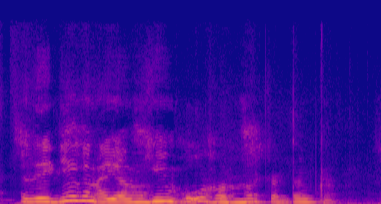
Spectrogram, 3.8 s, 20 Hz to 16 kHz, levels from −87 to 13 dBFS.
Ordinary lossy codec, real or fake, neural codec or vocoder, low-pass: none; fake; codec, 44.1 kHz, 2.6 kbps, SNAC; 14.4 kHz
